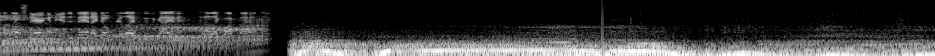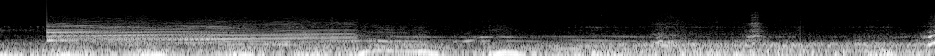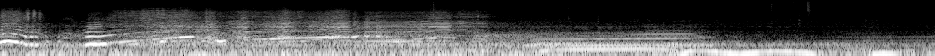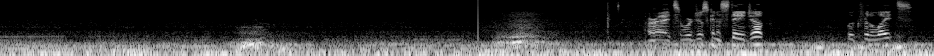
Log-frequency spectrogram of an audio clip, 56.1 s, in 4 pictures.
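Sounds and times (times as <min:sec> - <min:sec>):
engine revving: 0:00.0 - 0:05.1, 0:14.7 - 0:20.6, 0:27.8 - 0:39.7, 0:45.5 - 0:46.4, 0:49.2 - 0:50.5
vehicle engines rumbling: 0:00.0 - 0:56.0.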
